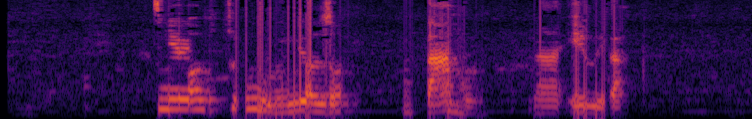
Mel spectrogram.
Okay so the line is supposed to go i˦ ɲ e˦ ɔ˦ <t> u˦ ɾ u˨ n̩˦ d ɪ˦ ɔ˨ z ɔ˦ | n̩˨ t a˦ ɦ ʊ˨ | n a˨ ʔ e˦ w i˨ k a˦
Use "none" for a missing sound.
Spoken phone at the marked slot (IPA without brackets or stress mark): t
